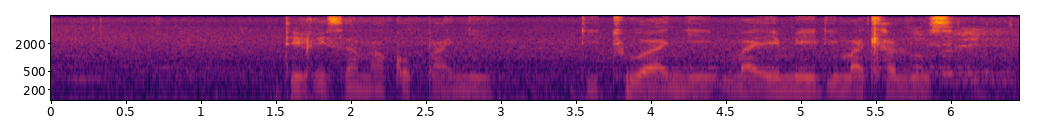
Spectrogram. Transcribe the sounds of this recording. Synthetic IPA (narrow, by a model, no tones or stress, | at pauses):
d̥irisamakʼɔpʼaɲi | ditʰuaɲɪmaɛmedimat͡ɬʰaluːsi̥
